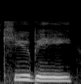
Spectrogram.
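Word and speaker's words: Cubii: about this device and it's spelled cuu I I and they call it QB and I don't understand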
